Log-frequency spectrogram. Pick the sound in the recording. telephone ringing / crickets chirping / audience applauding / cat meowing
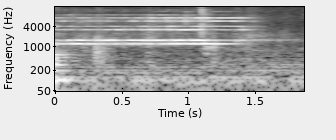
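telephone ringing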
